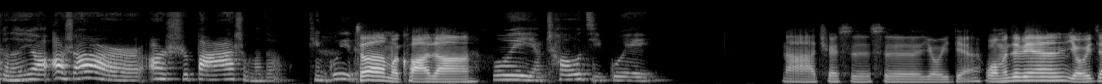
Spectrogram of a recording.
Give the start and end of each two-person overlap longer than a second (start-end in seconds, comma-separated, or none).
none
